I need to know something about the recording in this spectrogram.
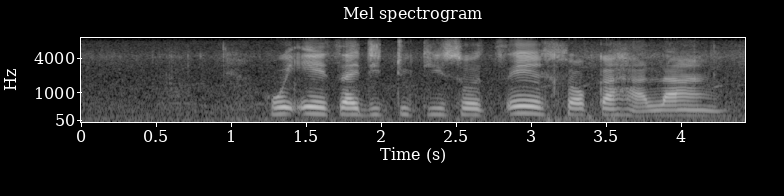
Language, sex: Southern Sotho, female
